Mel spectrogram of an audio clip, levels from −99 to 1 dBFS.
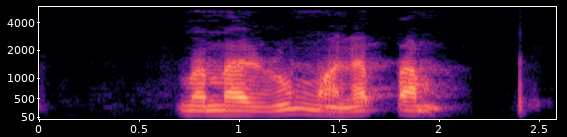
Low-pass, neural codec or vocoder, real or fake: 5.4 kHz; codec, 16 kHz, 4 kbps, FreqCodec, larger model; fake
